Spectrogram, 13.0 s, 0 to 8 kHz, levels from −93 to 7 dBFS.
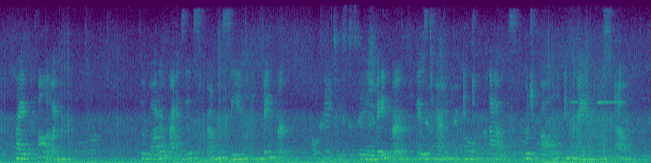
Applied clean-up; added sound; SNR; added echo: none; Bus; 1 dB; reverberation time 0.9 s.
